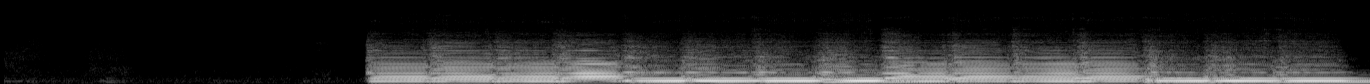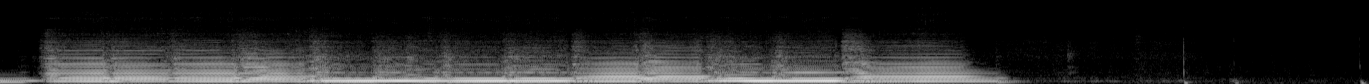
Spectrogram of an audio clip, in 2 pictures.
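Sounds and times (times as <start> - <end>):
double bass played arco: 3.6 - 24.2.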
